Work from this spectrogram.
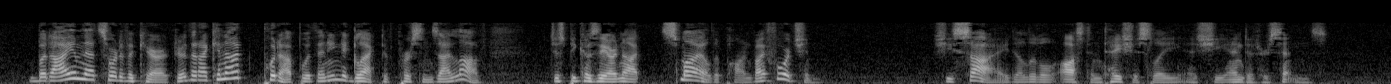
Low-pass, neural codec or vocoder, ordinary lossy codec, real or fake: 7.2 kHz; none; MP3, 32 kbps; real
